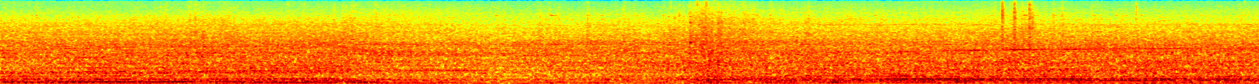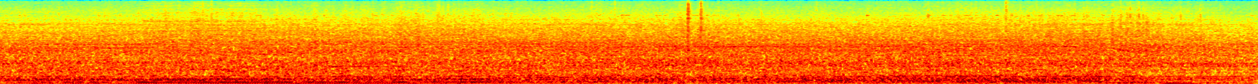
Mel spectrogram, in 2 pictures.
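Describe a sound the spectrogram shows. A bus engine drones steadily while driving.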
